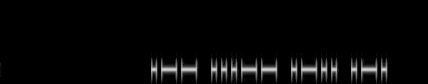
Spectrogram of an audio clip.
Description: Morse code, heard as a keyed tone, about 23 wpm, 700 Hz. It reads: W3LR
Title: Speed Racing - USA 1x2 Call Signs 20wpm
